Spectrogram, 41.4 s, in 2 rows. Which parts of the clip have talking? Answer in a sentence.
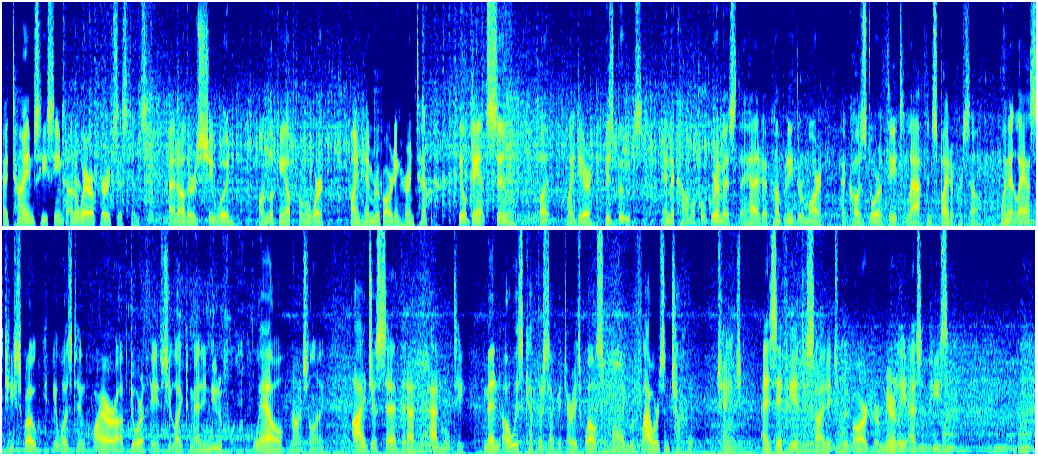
You can hear the talking from 0.0 to 39.6 s.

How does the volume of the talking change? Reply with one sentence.
The loudness of the talking stays about the same.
